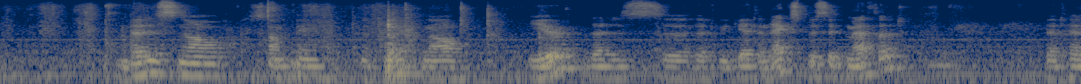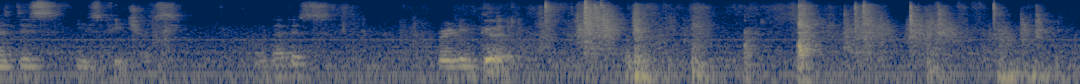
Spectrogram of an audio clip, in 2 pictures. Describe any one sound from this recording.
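A middle-aged man lectures calmly.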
